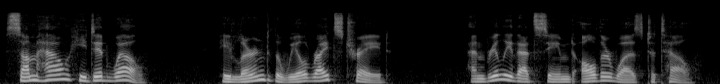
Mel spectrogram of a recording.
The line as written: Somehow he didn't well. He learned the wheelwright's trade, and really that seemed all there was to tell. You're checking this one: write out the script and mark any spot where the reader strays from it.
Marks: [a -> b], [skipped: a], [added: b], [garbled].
Somehow he [didn't -> did] well. He learned the wheelwright's trade, and really that seemed all there was to tell.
